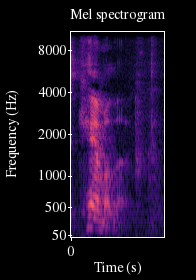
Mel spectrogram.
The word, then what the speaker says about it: Kamala: whoa his camel oh I was corrected huh you know we were pronounced a different way but she told someone her name was camel o camel Ike Tamlyn our Pamela okay it's camel up so she will be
